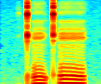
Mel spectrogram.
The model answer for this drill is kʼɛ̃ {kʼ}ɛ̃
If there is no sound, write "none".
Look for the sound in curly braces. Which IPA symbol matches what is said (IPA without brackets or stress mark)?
kʼ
